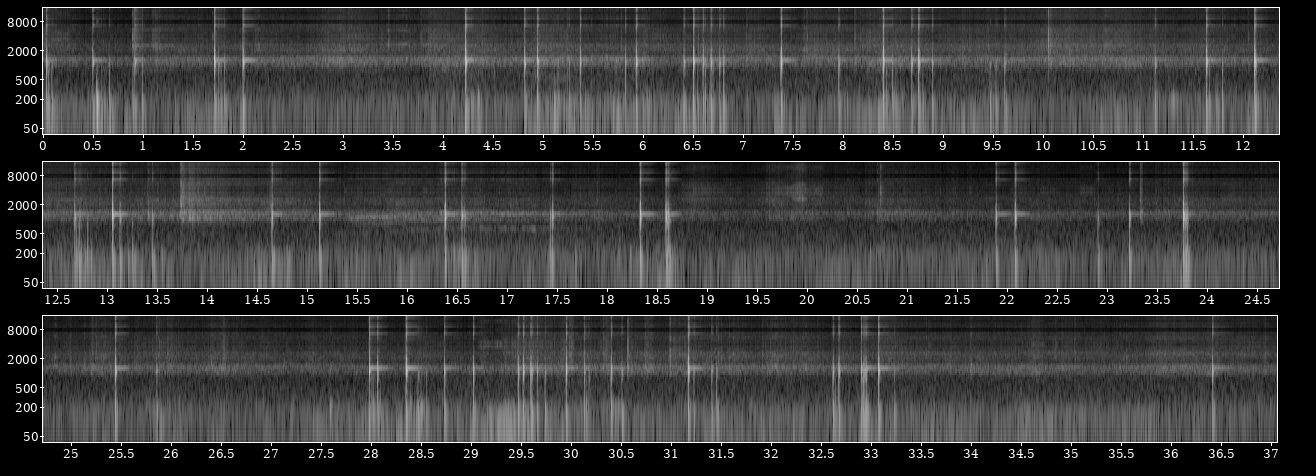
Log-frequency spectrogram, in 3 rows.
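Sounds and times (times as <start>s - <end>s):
sharp clacks on ice: 0.0s - 15.3s, 25.1s - 26.7s, 27.5s - 33.4s, 35.9s - 37.0s
skate blades hissing: 0.0s - 15.4s, 23.0s - 37.0s.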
